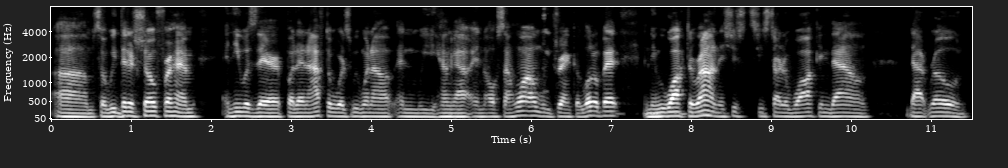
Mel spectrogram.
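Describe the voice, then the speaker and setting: A man with a fairly low voice speaks as a guest in a casual interview. He is plain-spoken and explanatory, telling stories conversationally. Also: little pitch movement, normal speed, fairly bright tone.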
